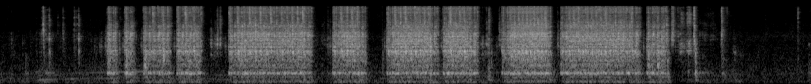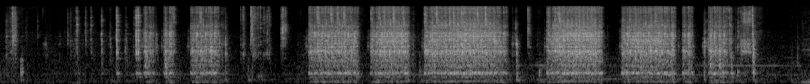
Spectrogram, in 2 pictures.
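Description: Electric sewing machine stitching through a folded edge of thin leather, running in short runs of a second or two with brief stops, as it backstitches at the start and end of each seam. A longer pause about seven seconds in separates two pieces.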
